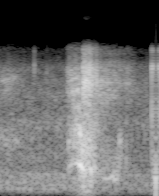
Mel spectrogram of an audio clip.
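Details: A single quick, hissing sneeze from a cat, a brief sharp burst of air.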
